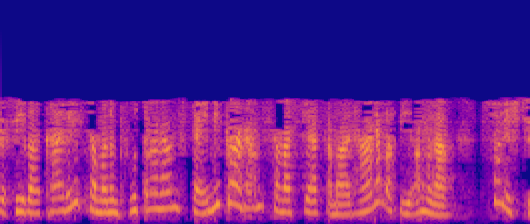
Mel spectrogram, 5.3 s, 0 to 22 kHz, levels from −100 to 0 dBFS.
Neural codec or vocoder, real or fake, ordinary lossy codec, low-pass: codec, 16 kHz, 1.1 kbps, Voila-Tokenizer; fake; MP3, 16 kbps; 3.6 kHz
